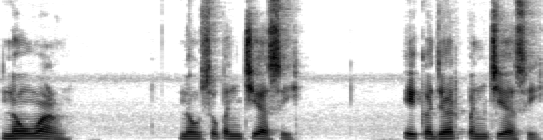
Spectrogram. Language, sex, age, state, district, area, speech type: Gujarati, male, 30-45, Gujarat, Anand, urban, spontaneous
